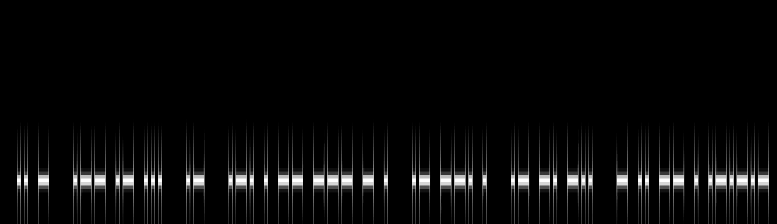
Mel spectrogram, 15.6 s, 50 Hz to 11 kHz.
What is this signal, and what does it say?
Morse code, heard as a keyed tone, about 17 wpm, 700 Hz. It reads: IT WAS A REMOTE AGE AND TIME.
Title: Sentences from Top 1300 Words 17wpm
